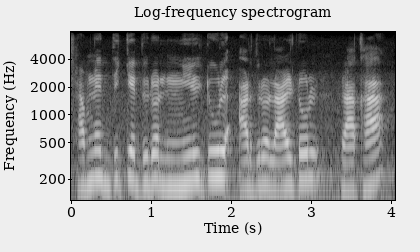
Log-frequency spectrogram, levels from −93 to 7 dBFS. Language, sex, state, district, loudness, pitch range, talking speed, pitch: Bengali, male, West Bengal, Alipurduar, -18 LUFS, 165-195 Hz, 150 wpm, 180 Hz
